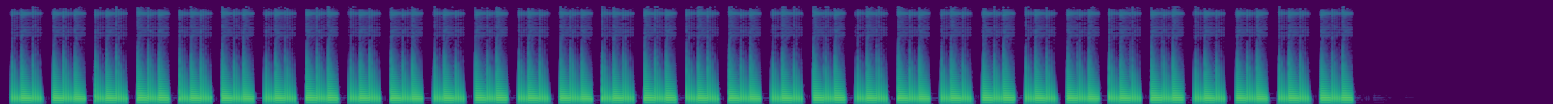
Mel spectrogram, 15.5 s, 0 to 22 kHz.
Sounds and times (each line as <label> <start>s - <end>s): Psy Bass 0.1s - 13.6s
